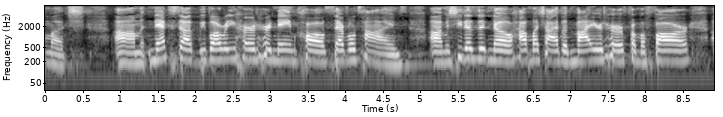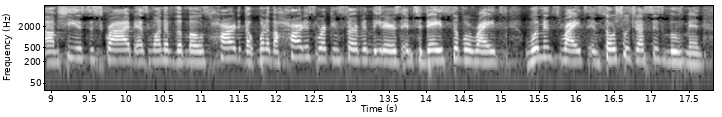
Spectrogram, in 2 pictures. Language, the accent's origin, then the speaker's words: English; Florida, United States; I grew up down here in Florida.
